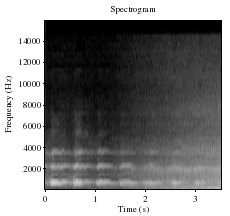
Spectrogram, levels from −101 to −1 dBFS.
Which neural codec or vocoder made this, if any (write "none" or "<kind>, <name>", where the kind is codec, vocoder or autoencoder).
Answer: autoencoder, DAC-VAE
